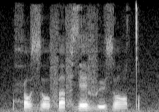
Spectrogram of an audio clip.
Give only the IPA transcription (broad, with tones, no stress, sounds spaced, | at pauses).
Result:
ħ ɔ˩ z ɔ˩ f a˩ f z ɛ˧ v ø˩ z ɔ˩ tˤ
